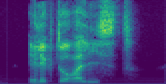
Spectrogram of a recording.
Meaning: electioneering
- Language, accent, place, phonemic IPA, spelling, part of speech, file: French, France, Lyon, /e.lɛk.tɔ.ʁa.list/, électoraliste, adjective, LL-Q150 (fra)-électoraliste.wav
